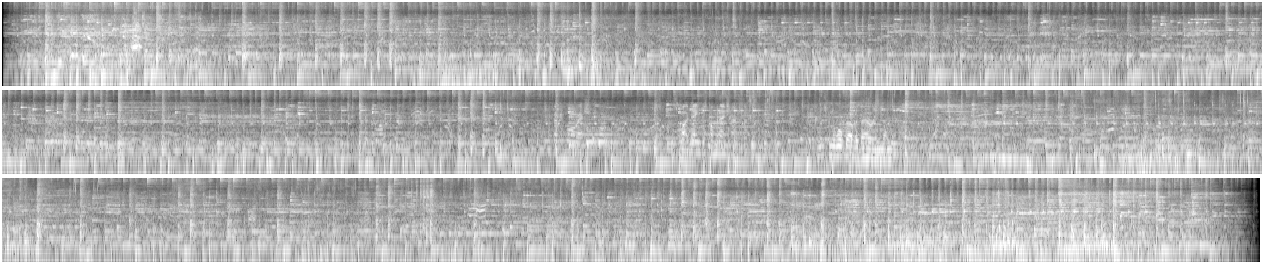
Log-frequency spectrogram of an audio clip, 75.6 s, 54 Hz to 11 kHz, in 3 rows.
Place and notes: London Borough of Haringey, Greater London, UK - Fragment of Steel Band ant Highgate Wood Open Day
Recorded with Roland CS-10EM into Zoom H4N - Rosie sharing a home made jostaberry pastel with me whilst the steel band plays at Highgate Wood open day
